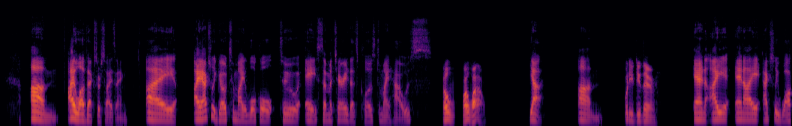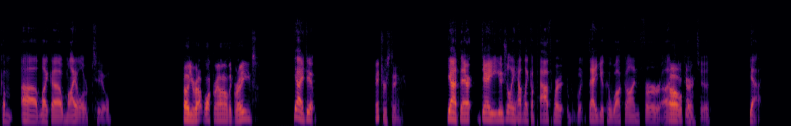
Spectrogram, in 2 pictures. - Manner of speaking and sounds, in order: none
- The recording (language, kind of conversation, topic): English, unstructured, What helps you recharge when life gets overwhelming?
